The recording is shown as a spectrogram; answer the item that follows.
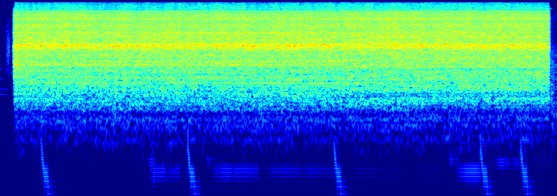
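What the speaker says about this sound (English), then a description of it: "Now I'm gonna start blow drying the back of my head" A hair dryer blows steadily and loudly on a man's hair throughout, a constant rushing whoosh, with a few faint low thumps beneath and no voices.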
